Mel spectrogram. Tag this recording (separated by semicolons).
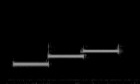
phone; tone; no-answer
